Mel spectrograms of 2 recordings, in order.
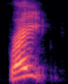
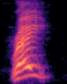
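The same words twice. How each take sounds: The two takes are said the same way.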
